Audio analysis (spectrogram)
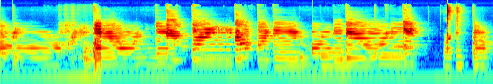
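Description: A guitar is played through a phaser effect pedal on a freshly wired pedalboard, its bright, harmonic notes sweeping and swirling as phrases start and stop, loud and up close.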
